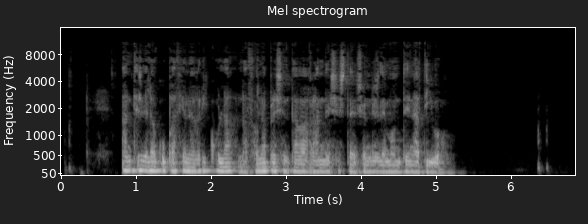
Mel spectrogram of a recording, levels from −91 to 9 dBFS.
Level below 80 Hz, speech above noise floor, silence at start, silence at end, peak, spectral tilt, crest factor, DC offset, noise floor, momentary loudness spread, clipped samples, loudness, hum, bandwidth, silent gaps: -38 dBFS; 62 dB; 0.8 s; 0.45 s; -8 dBFS; -7 dB/octave; 18 dB; under 0.1%; -86 dBFS; 6 LU; under 0.1%; -25 LUFS; none; 9.4 kHz; none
